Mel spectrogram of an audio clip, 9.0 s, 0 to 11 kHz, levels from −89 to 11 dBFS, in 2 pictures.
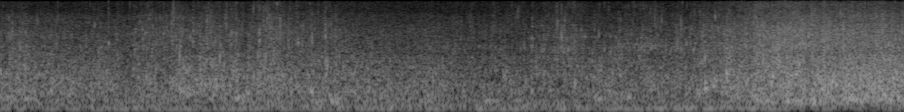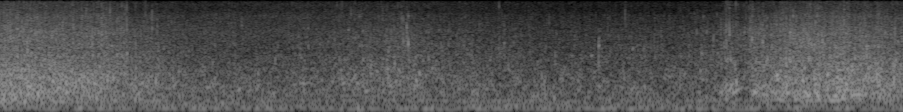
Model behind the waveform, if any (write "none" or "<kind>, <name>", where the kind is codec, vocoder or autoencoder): none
